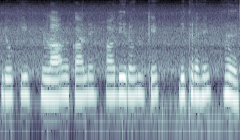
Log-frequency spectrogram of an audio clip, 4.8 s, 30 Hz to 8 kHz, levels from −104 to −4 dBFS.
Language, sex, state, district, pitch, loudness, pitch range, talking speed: Hindi, male, Chhattisgarh, Raipur, 180 Hz, -15 LUFS, 170-185 Hz, 110 wpm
